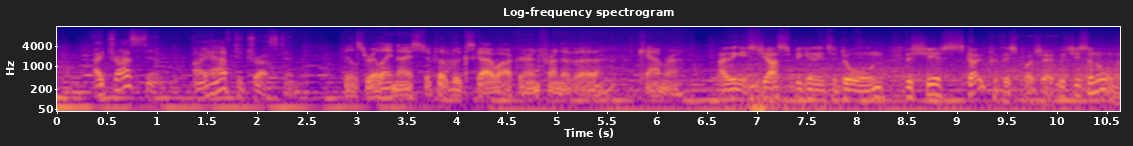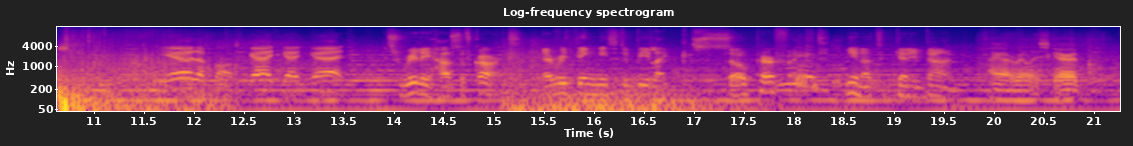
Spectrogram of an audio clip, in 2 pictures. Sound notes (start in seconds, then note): 10.6 props falling; 17.8 Chewbacca groans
